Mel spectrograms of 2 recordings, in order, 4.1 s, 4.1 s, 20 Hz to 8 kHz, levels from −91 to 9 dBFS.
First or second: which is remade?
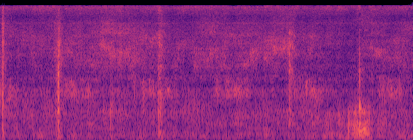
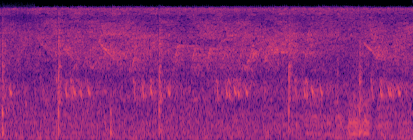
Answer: first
